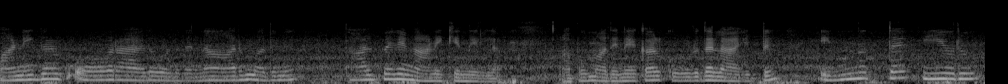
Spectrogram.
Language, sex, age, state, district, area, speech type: Malayalam, female, 30-45, Kerala, Kozhikode, rural, spontaneous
